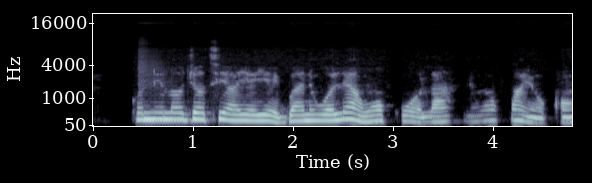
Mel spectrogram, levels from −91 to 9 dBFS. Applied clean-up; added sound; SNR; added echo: neural mask model RNNoise.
